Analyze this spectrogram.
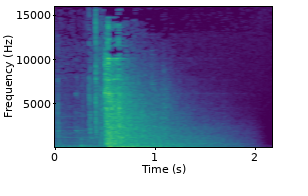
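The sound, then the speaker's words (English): A cabin door closes with one heavy thud, then a ringing tail that fades away over about a second and a half. “The assailant leaves the cabin, closing the door behind them.”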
